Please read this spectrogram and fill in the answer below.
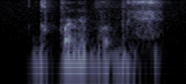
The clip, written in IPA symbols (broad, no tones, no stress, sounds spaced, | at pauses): ɡ ə p ɐ ɳ i b ə b i x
